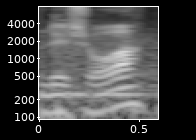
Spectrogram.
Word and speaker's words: Yeshua: Pada abad pertama, Judea dan Galilea, nama Yeshua diucapkan dengan ucapan Yeshua, sangat umum, dan berbagi tempat kelima dengan El-Azar atau Lazarus dalam popularitas sebagai nama untuk pria Yahudi.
